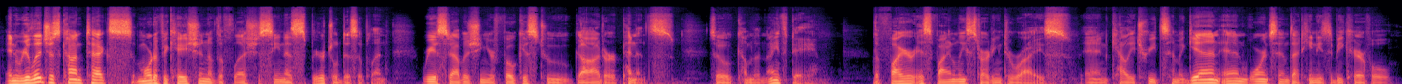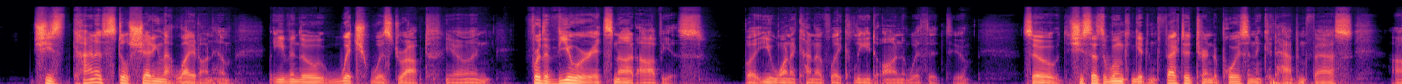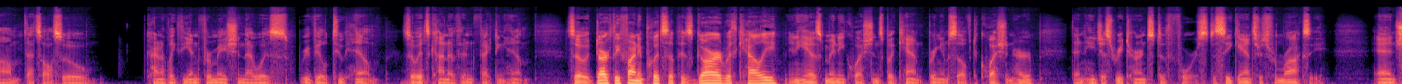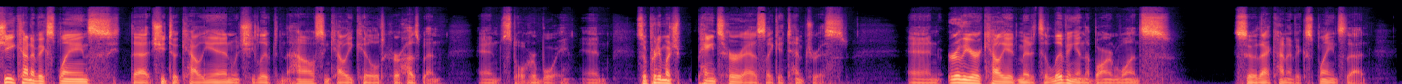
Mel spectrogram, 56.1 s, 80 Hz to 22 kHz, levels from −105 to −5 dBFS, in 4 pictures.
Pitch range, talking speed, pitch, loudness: 80-110 Hz, 210 wpm, 90 Hz, -25 LUFS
